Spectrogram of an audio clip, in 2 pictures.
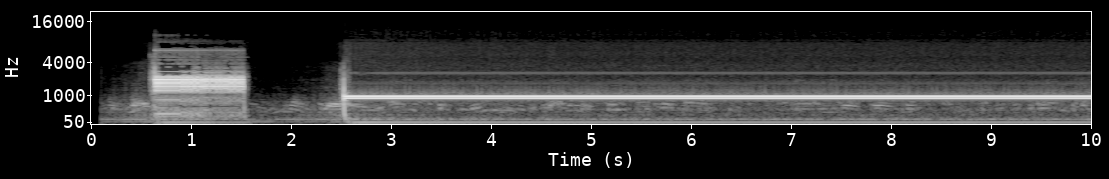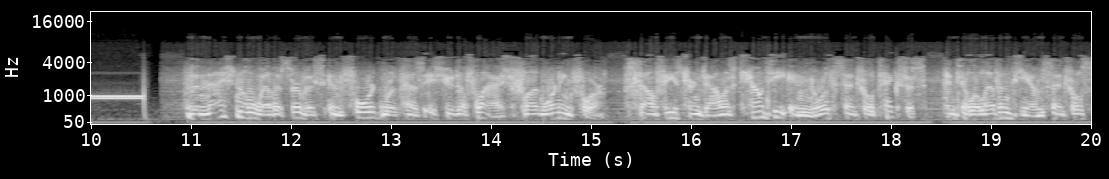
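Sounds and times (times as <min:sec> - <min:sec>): two-tone attention signal: 0:00.6 - 0:01.6.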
